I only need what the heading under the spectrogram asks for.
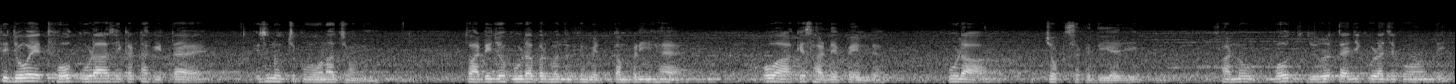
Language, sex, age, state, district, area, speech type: Punjabi, male, 18-30, Punjab, Fazilka, rural, spontaneous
